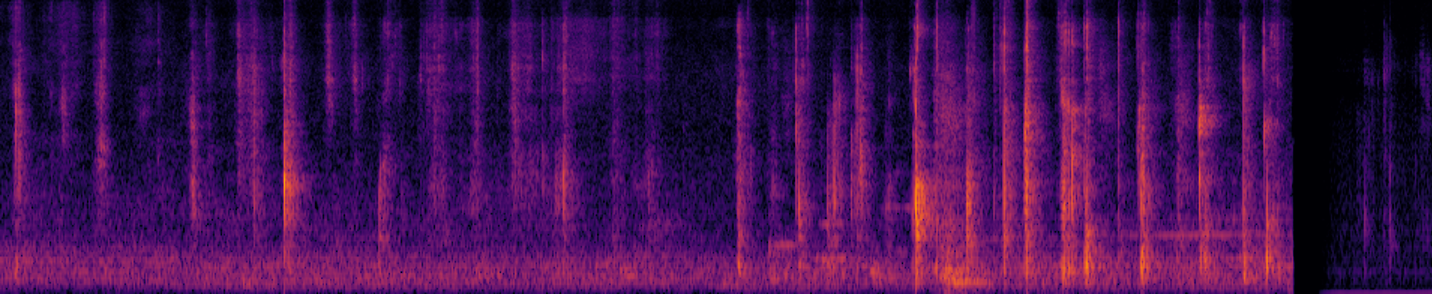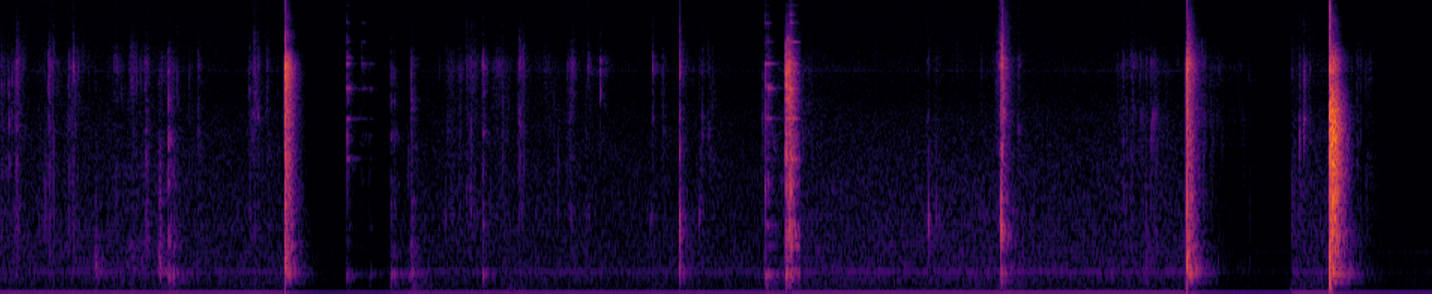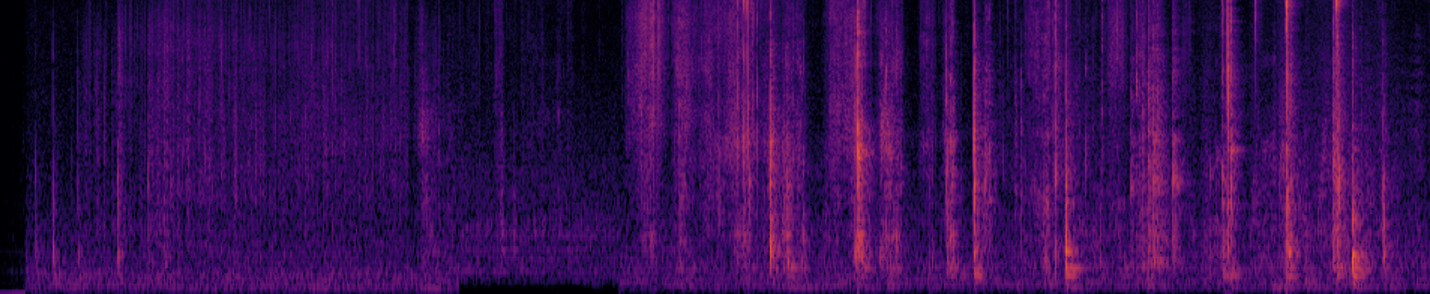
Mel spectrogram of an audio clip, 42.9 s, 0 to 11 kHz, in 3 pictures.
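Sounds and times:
slime stirred with spoon crackling: 0.0s - 17.2s, 18.2s - 22.4s, 25.4s - 28.1s, 28.9s - 42.9s
foam crunching in plastic box: 28.9s - 42.6s.

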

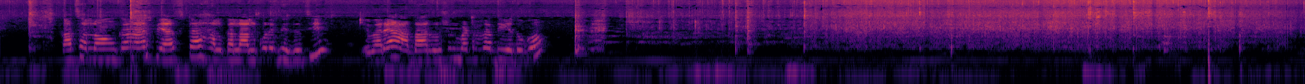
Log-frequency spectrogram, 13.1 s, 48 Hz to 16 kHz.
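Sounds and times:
metal spatula scraping pan: 0.0s - 1.6s
paste sizzling in hot oil: 0.0s - 3.8s, 5.6s - 13.0s.

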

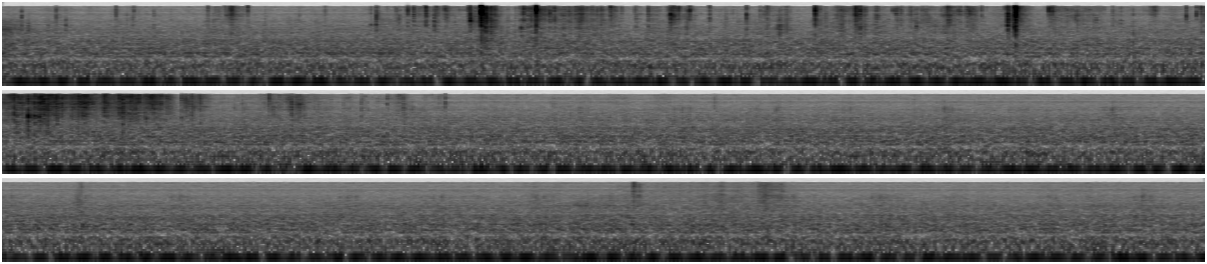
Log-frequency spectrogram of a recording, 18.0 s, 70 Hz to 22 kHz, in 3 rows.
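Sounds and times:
plastic wrap crinkling: 0.0s - 8.3s
steady low hum: 0.0s - 18.0s.

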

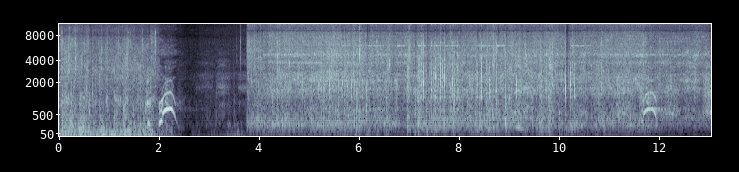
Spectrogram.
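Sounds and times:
mountain bike tyres rushing: 0.0s - 13.0s
bike clicks and rattles: 3.0s - 13.0s.

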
